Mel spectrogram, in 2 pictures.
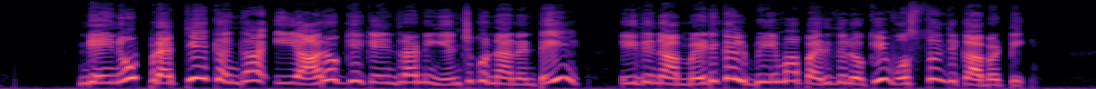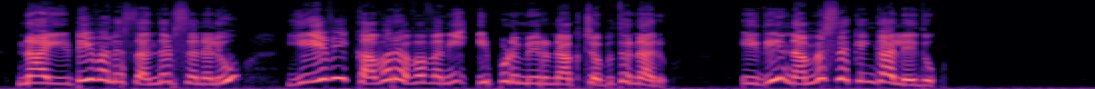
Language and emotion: Telugu, angry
